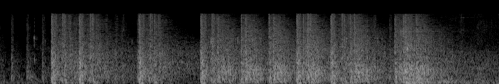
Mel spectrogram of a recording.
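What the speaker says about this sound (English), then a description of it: "The machine gun turret." Machine gun turret firing in the video game Fallout 76, loud dense bursts of rapid automatic fire repeating steadily with brief breaks between volleys.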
